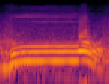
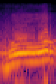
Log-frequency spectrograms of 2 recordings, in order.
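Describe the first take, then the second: First: The vowel is a clear, rounded u sound. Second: The vowel drifts toward an o sound. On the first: The speaker calls it right. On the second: The speaker calls it wrong.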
